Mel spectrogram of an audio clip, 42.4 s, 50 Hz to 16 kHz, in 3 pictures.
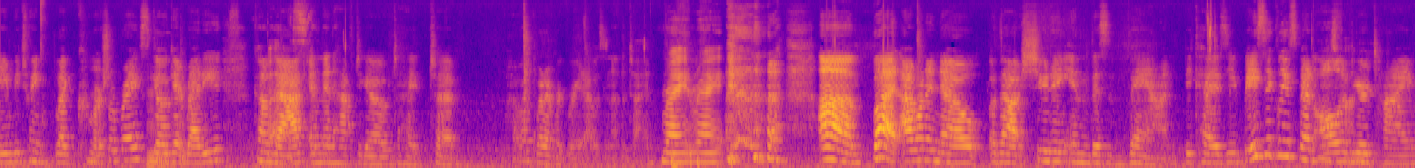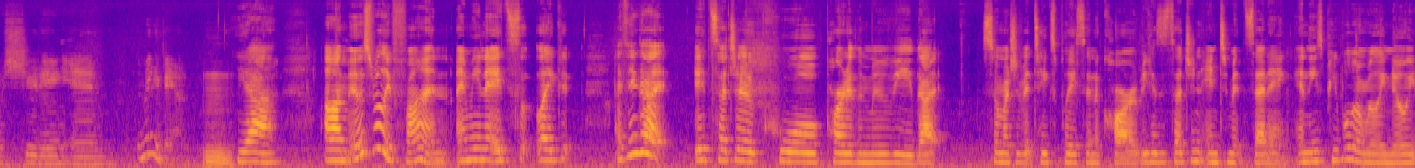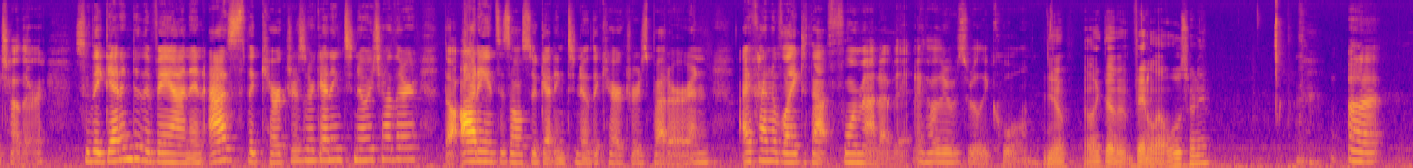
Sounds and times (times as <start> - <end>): Speech: 0.0 - 4.2, 5.2 - 7.2, 8.4 - 13.8, 15.1 - 37.4, 38.8 - 40.4.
